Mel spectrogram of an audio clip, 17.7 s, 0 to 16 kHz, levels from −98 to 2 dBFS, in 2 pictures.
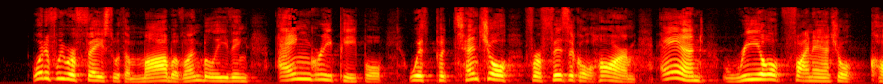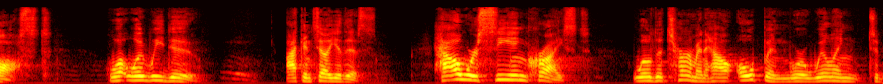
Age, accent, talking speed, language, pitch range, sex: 50-69, American, 140 wpm, English, 120-180 Hz, male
